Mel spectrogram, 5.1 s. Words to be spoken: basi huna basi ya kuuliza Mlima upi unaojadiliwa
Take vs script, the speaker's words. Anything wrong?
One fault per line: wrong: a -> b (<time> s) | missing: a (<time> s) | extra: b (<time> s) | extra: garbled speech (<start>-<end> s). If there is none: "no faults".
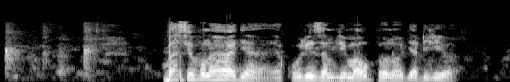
wrong: basi -> haja (2.1 s)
